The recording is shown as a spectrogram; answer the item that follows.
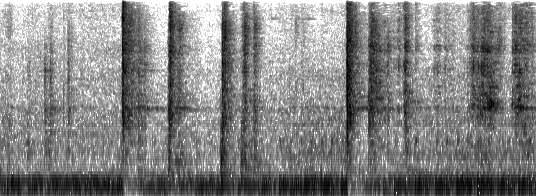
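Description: Aluminium loading ramps clanking as they are handled and set down on paving: about four sharp metal knocks, the loudest near the end, over a steady low hum of an idling engine.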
